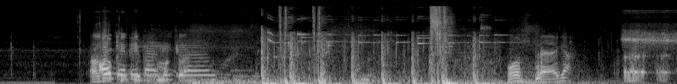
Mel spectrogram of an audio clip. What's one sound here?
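Gunshots boom in short, sharp blasts.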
